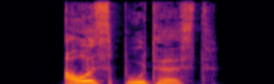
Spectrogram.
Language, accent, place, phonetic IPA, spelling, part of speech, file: German, Germany, Berlin, [ˈaʊ̯sˌbuːtəst], ausbuhtest, verb, De-ausbuhtest.ogg
- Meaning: inflection of ausbuhen: 1. second-person singular dependent preterite 2. second-person singular dependent subjunctive II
